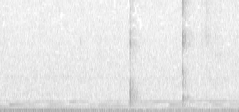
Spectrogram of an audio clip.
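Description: Soft background guitar music with two sharp clicks about half a second apart, near the middle and end, from a lighter being flicked to light a jar candle.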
